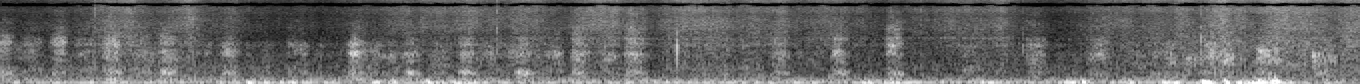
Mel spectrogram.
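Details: Two Dogo Argentino dogs playing outdoors; rapid rhythmic panting, about four breaths a second, soft and breathy, with low rumbling background noise.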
